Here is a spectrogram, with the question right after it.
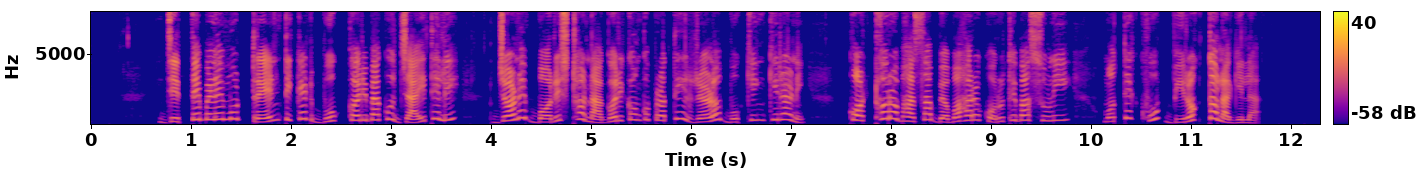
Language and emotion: Odia, disgusted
